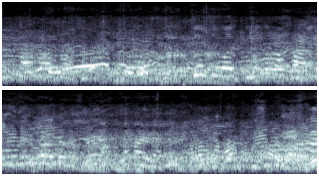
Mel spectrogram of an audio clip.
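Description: A large crowd of spectators chattering, many voices talking over one another at a steady level.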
